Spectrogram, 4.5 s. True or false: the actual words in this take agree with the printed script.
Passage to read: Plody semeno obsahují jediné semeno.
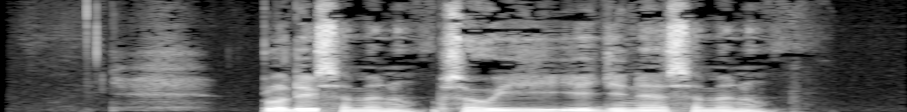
true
